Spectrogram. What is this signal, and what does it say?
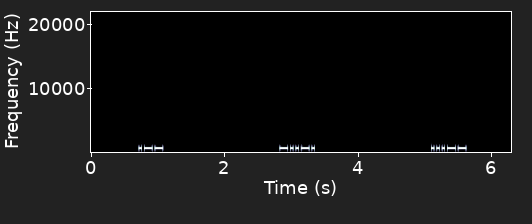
Morse code, heard as a keyed tone, about 30 wpm, spaced as for 5 wpm, 700 Hz. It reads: W/3
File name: Lesson 38e - Letter q - Three Characters 30wpm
